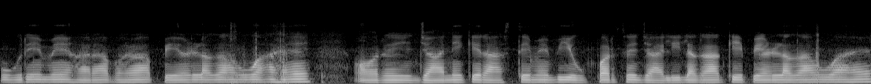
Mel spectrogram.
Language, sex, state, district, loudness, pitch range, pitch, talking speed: Hindi, male, Uttar Pradesh, Muzaffarnagar, -21 LUFS, 105-110 Hz, 105 Hz, 150 wpm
